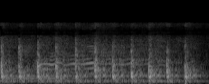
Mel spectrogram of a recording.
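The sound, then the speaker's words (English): Hard, rapid knocking on the door of a windowless place where someone is playing music, about nine sharp raps in a steady rhythm, heard over a continuous humming tonal background. “I'll do the knocking.”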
